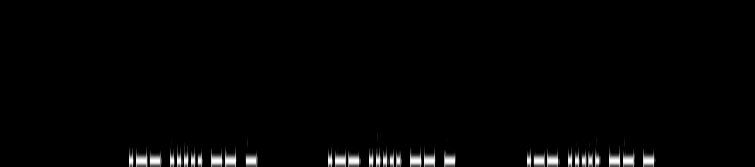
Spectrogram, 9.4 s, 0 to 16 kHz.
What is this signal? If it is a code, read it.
Morse code, heard as a keyed tone, about 28 wpm, 700 Hz. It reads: W5MT W5MT W5MT
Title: USA Call Signs - 4 Characters - Repeated 3x - 28wpm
